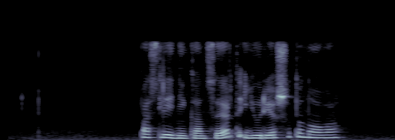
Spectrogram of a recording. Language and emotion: Russian, positive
